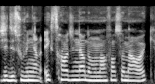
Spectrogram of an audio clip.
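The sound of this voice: A woman speaks at a fast pace. Her medium-pitched voice moves very little in pitch.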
